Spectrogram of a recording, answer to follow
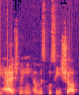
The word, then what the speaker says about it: C#: तो basically C लिखा तो इसको C हैश जाता है, लेकिन इसको हम जो प्रोनाउंस करते हैं वो C शार्प के नाम से करते हैं। जो हैश की सिंबल है इसको हम शार्प रीड करते हैं और उसकी वजह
